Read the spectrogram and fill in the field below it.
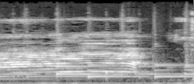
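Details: A cow moos in one long, drawn-out call that dips in pitch toward its end, heard over a steady background of soft plucked-guitar music.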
